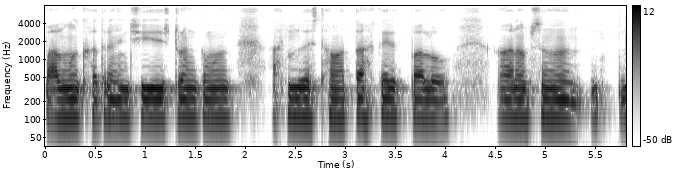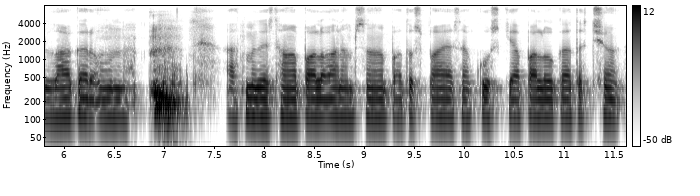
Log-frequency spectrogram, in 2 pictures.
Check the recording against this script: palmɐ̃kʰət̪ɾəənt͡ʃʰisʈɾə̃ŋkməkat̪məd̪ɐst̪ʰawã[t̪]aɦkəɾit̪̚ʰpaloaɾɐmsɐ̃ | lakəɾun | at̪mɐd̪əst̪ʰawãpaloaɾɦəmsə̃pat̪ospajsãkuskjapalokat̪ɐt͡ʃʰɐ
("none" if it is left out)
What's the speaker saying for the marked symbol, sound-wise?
t̪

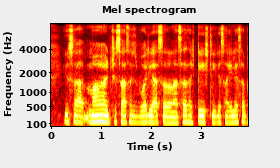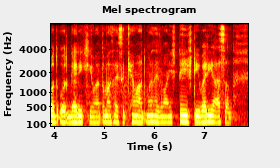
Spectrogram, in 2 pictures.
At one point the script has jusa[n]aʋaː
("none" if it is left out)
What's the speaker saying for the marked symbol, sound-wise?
m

